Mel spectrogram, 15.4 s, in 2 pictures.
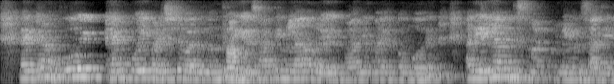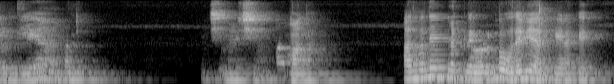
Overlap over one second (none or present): none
